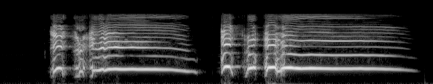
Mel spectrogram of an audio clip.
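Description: A rooster crows twice, loud, each call a long drawn-out cock-a-doodle-doo with a choppy start, separated by a brief pause.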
